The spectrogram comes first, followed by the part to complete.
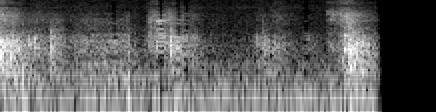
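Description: Faint, irregular scuffs and rustles in a small workshop, about five in two seconds, the loudest near the end, then the sound cuts off suddenly.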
